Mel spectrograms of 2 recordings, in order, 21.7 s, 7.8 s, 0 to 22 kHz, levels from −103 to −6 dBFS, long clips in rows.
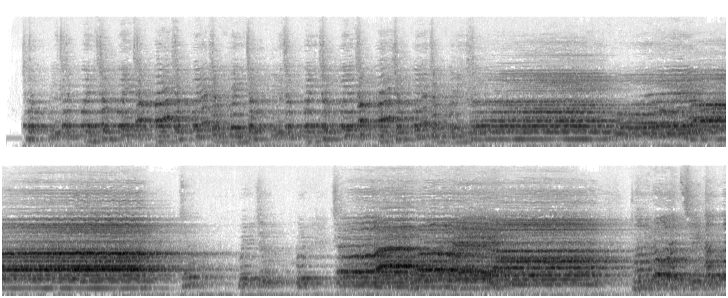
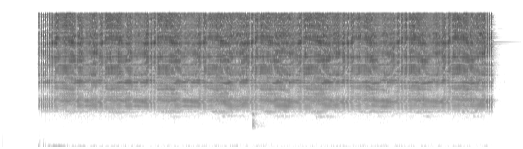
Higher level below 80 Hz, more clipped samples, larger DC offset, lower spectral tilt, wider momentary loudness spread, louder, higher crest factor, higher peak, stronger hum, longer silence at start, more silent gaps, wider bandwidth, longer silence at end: first, -62 dBFS vs under -90 dBFS; neither; neither; first, -4.5 dB/octave vs 12 dB/octave; first, 23 LU vs 2 LU; first, -18 LUFS vs -27 LUFS; about the same, 20 dB vs 24 dB; first, 0 dBFS vs -6 dBFS; neither; second, 0.3 s vs 0.6 s; neither; second, 11 kHz vs 17.5 kHz; second, 0 s vs 0.45 s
